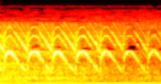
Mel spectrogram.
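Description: Ambulance siren on a fast yelp, its pitch swooping up and down about four times a second, growing fainter toward the end as the ambulance pulls away.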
